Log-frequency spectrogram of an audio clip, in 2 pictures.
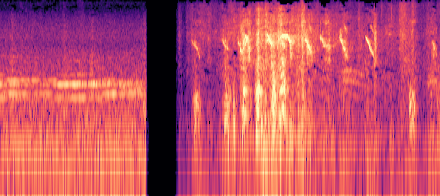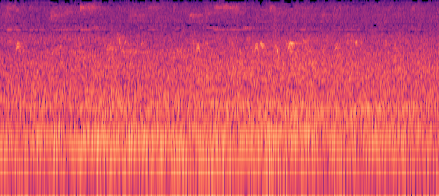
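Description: A loud burst of rapid bird squawks and chatter lasting about three seconds, followed by a steady faint outdoor background with light chirps.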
